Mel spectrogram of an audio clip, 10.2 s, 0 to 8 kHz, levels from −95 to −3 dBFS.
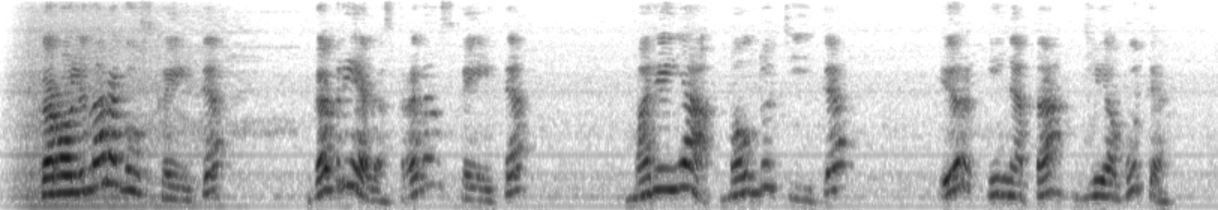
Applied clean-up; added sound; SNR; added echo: none; none; none; none.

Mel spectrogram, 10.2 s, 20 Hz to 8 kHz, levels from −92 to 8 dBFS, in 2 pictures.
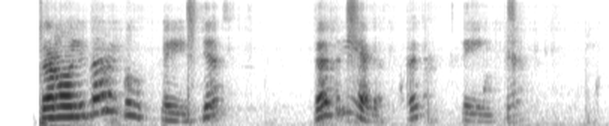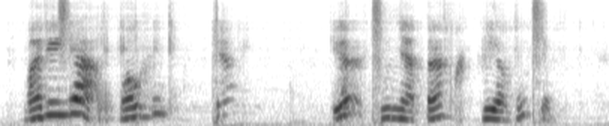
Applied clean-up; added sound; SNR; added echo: neural mask model DeepFilterNet 3.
